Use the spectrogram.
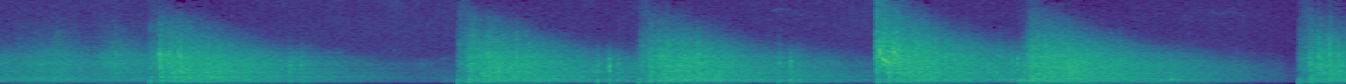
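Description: explosions and gunfire

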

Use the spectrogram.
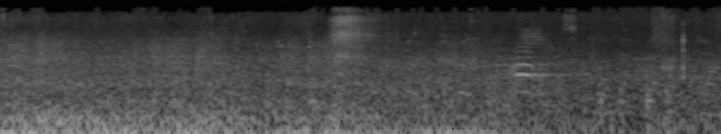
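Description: geese honking

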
